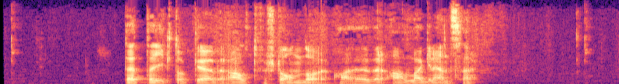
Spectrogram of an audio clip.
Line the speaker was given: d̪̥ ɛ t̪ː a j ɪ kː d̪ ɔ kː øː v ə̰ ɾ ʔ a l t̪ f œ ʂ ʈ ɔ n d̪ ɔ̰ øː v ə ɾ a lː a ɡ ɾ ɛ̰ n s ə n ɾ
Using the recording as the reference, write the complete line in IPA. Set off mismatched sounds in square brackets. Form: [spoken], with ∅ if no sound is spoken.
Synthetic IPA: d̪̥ ɛ t̪ː a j ɪ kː d̪ ɔ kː øː v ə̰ ɾ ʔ a l t̪ f œ ʂ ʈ ɔ n d̪ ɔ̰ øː v ə ɾ a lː a ɡ ɾ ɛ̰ n s ə [∅] ɾ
